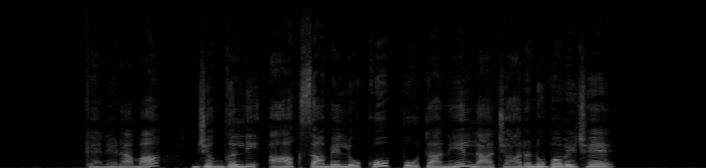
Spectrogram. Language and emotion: Gujarati, fearful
